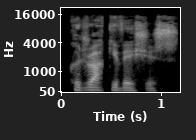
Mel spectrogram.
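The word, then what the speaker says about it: Kondratavičius: I just said that wrong after saying it right in my last recording, like perfectly. Kondratavicius, there we go.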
